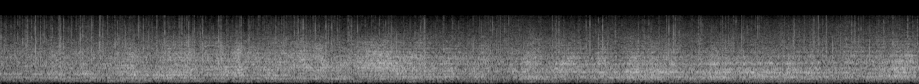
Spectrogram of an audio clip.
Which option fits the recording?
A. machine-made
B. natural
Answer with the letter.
B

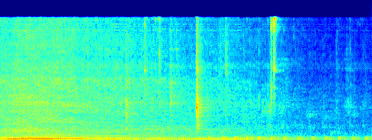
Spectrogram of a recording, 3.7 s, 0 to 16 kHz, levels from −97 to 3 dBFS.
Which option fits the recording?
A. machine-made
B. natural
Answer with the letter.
A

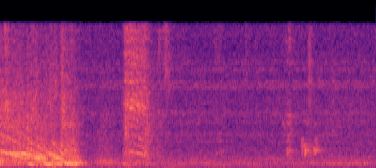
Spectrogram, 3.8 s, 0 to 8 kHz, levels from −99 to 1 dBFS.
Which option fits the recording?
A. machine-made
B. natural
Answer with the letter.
A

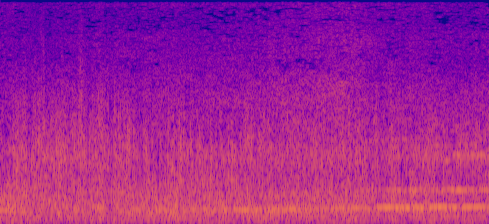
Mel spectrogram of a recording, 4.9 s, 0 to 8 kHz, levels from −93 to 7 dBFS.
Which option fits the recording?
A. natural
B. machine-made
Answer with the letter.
A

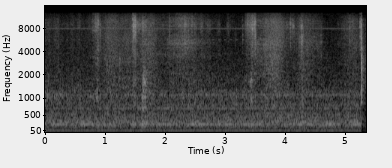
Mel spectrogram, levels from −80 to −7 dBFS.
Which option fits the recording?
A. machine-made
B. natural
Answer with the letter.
B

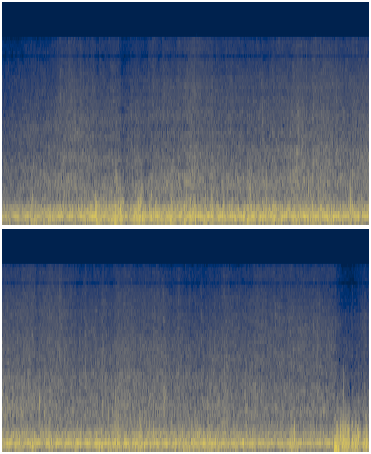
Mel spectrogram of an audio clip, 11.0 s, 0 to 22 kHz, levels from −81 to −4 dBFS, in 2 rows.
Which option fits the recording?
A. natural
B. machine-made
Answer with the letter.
A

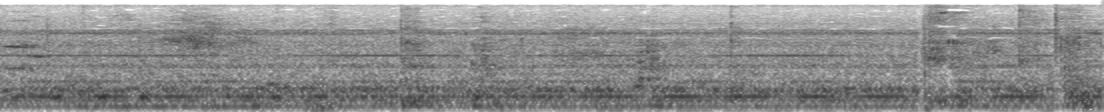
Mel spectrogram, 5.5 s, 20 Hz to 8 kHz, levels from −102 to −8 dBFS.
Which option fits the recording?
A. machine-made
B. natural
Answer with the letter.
B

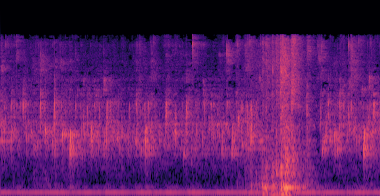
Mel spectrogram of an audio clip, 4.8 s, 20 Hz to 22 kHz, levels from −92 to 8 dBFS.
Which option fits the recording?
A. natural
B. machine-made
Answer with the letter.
A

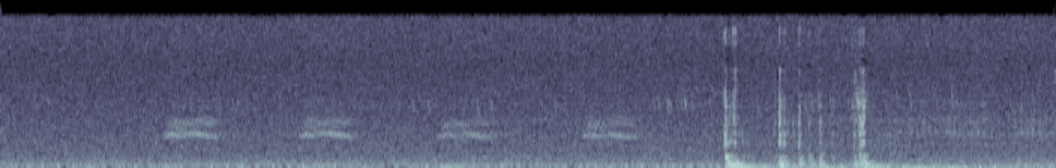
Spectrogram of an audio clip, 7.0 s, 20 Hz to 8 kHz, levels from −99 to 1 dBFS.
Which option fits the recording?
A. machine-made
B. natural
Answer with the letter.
B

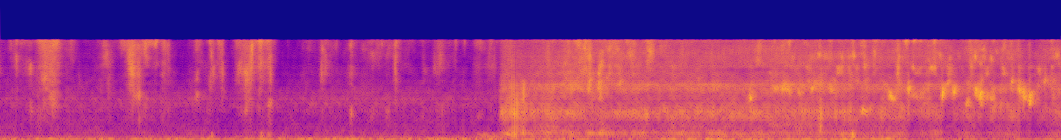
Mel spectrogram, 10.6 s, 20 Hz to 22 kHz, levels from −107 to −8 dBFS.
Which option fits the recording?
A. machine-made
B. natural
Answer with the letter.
A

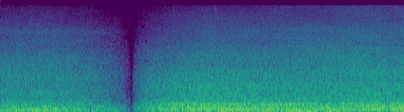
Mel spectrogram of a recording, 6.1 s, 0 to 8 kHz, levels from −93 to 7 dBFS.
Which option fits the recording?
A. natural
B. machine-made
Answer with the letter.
A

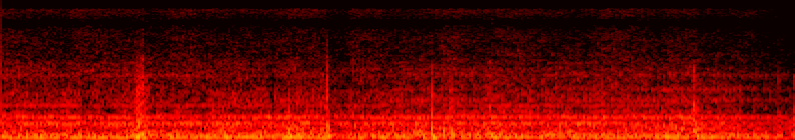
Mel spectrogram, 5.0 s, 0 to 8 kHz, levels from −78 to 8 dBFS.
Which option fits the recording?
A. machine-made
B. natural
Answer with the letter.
A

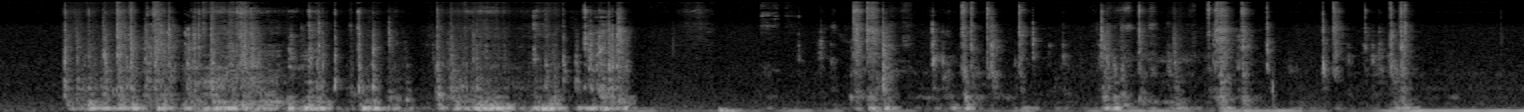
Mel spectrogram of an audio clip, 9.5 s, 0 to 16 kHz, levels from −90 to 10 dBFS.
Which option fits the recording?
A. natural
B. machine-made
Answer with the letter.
A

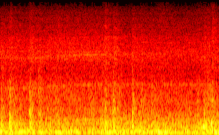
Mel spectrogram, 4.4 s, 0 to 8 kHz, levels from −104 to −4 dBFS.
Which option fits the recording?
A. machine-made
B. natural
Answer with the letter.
B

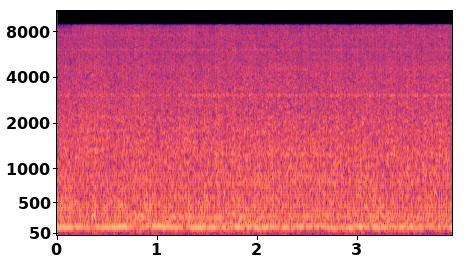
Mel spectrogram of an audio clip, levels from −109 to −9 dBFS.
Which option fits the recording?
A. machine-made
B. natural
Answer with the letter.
A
